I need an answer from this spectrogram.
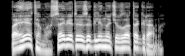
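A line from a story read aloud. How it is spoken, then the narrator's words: Cheerful smirking. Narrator (Russian): весело ухмыльнулся Ростислав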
